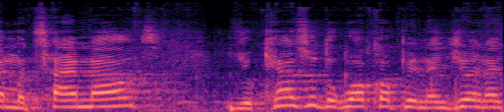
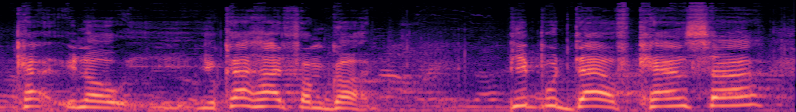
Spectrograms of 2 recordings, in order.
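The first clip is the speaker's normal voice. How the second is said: ordinary talk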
